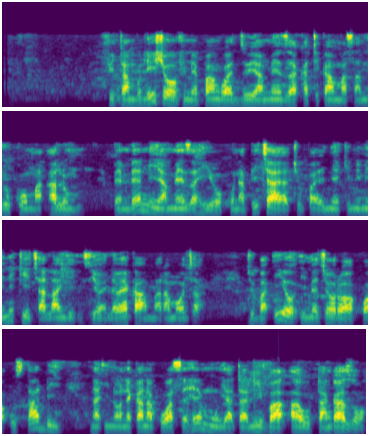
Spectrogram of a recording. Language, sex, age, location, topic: Swahili, male, 18-24, Kisii, government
